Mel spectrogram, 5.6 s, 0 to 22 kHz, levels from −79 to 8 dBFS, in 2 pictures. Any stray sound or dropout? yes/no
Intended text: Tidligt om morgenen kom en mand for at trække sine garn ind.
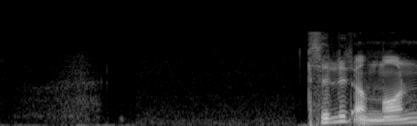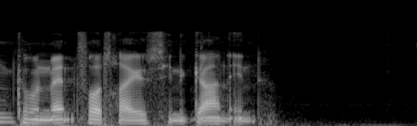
no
